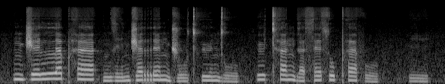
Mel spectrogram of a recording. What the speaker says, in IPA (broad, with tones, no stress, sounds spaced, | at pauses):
n d͡ʒ e˦ lː ɛ˦ pʰ ɛ˦ | n z i˨˦ n d͡ʒ ɛ˦ r e˦ n d͡ʒ u˨ tʰ y˦ n d u˨ | y˦ tʰ ɛ˦ ŋ ɡ ɛ˨ s e˦ s u˦ pʰ ɛ˦˨ f u˨ | i˨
